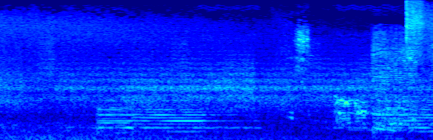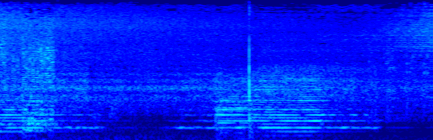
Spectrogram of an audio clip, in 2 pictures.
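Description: Background electronic music with held synth chords that drop out briefly around the middle, where a short wavering phrase plays.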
